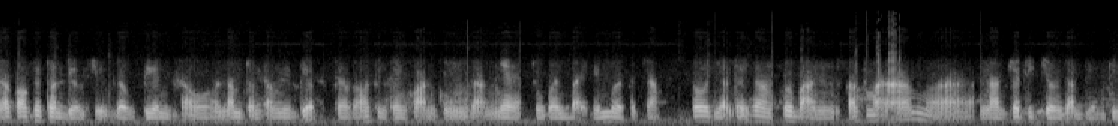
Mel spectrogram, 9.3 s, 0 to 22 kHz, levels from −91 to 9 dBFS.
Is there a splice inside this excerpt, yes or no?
yes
